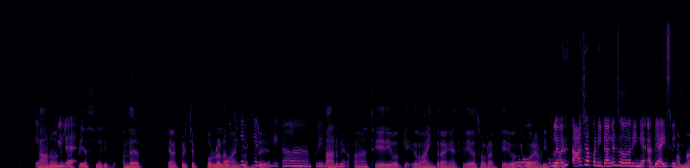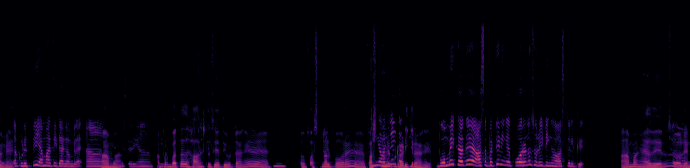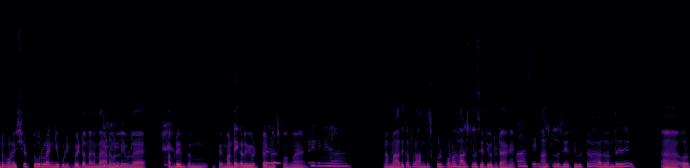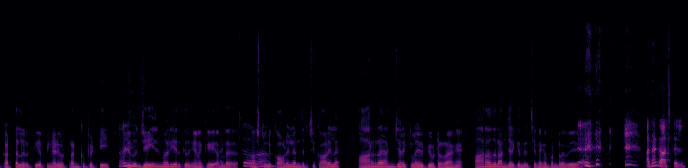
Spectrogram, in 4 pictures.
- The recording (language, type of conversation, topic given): Tamil, podcast, உங்கள் பள்ளி வாழ்க்கை அனுபவம் எப்படி இருந்தது?
- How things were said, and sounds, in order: other noise; tsk; drawn out: "சேர்த்துவிட்டாங்க"; chuckle; in English: "ஆனுவல் லீவ்ல"; laughing while speaking: "ஆ"; laugh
